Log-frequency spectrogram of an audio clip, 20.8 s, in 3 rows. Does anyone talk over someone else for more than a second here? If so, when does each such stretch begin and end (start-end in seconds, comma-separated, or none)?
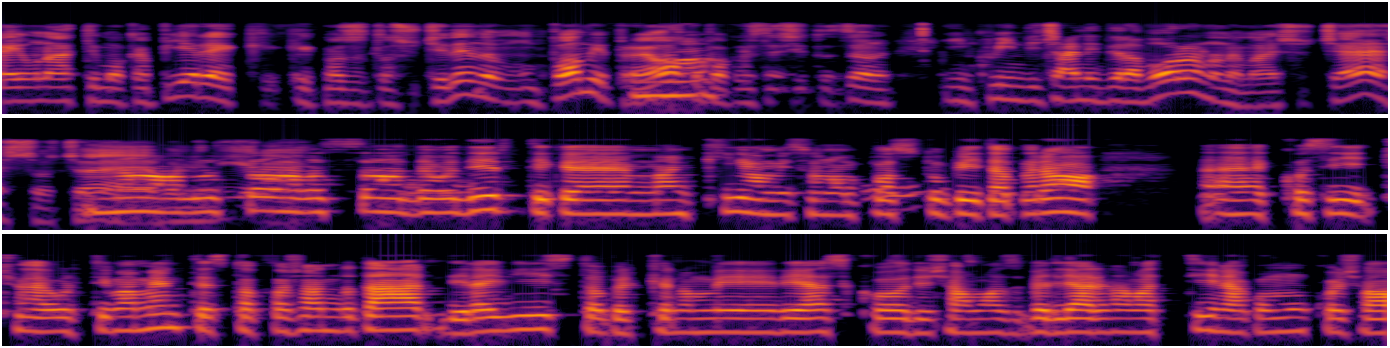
7.3-8.5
